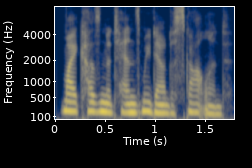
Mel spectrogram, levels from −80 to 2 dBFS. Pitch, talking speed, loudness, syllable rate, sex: 175 Hz, 235 wpm, -16 LUFS, 5.9 syllables/s, female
